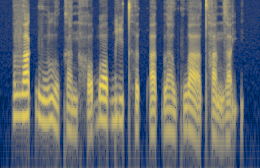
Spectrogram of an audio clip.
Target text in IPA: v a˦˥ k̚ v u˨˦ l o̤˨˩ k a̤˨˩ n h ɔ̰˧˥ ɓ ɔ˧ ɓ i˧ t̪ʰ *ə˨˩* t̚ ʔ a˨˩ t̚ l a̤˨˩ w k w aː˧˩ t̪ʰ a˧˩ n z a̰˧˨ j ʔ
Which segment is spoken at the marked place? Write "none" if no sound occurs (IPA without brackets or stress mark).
ə˨˩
